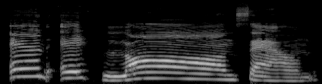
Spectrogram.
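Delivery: very slow, elongated "long"; drawn-out LONG. Shown as a demonstration. Teacher explains vowel sounds to children, drawn-out "long". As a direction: stretch "long" out slowly to match its meaning.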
